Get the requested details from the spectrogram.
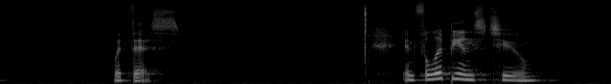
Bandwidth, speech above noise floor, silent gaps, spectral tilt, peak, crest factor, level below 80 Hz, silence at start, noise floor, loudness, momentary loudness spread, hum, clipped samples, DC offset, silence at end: over 20 kHz; 38 dB; none; -3.5 dB/octave; -16 dBFS; 30 dB; -84 dBFS; 1.15 s; -78 dBFS; -40 LUFS; 12 LU; none; under 0.1%; under 0.1%; 0.65 s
